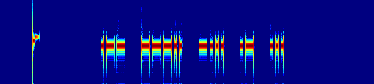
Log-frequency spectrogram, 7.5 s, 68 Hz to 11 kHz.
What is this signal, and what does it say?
Morse code, heard as a keyed tone, about 21 wpm, spaced as for 16 wpm, 700 Hz. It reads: W8BAS
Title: USA Call Signs - 2x Character Spacing - 22wpm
